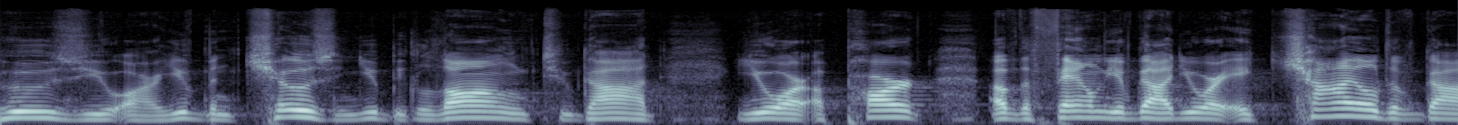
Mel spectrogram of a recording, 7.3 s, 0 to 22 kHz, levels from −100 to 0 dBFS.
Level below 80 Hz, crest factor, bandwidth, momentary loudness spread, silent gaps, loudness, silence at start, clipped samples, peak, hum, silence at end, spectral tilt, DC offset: -62 dBFS; 20 dB; 17 kHz; 11 LU; none; -26 LUFS; 0 s; under 0.1%; -6 dBFS; none; 0 s; -6 dB/octave; under 0.1%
